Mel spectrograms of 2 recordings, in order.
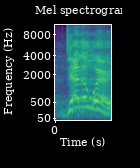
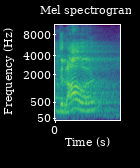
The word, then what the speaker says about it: Delaware: got up to only to realize she meant Utah Ohio North Dakota South Dakota and Delaware yeah not delaw so when people say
